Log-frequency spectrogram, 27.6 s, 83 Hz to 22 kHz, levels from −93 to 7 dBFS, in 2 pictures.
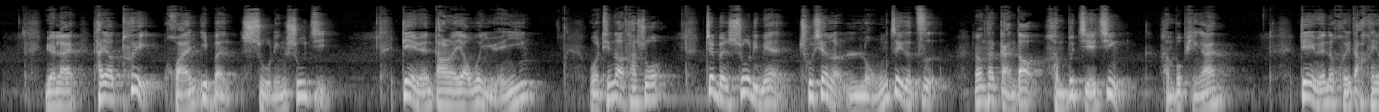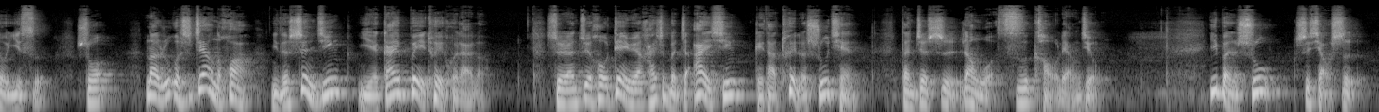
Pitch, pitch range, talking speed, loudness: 180 Hz, 135-205 Hz, 240 characters per minute, -21 LUFS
